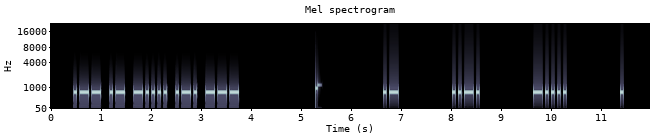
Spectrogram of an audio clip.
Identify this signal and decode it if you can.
Morse code, heard as a keyed tone, about 20 wpm, spaced as for 11 wpm, 700 Hz. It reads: WA6RO AF6E
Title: USA Call Signs - 5 Characters - 6x Character Spacing - 20wpm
